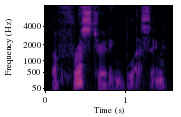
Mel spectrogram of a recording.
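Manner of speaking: low, understated offhand remark; casual reply. A narrator's reading. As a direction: toss it off low and lightly. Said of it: "Driz replied casually".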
